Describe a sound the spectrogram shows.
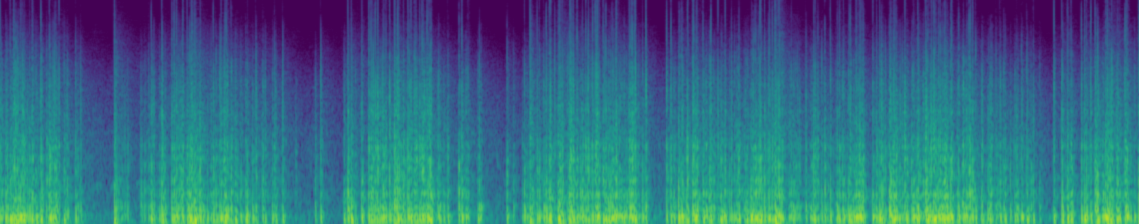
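Fireworks burst with rapid, loud booms and crackles outdoors.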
